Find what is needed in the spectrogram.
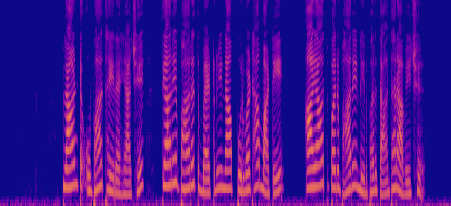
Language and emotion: Gujarati, neutral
